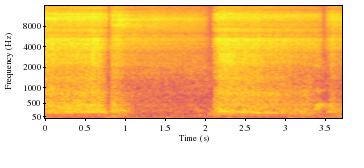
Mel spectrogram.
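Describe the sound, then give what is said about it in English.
A person imitates a man's heavy, deliberate breathing while concentrating: loud, rasping inhales and exhales in a slow rhythm, with brief pauses between breaths and no talking. “So it's very very loud breathing, and so and then when he would get distracted, then his breath would go quiet.”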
